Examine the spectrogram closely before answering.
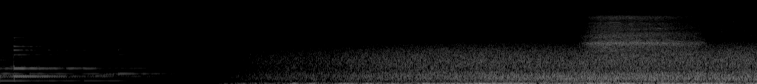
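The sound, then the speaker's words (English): Ocean waves hitting the sand on a Southern California beach: a broad, continuous rushing wash of surf that builds and stays loud, coming in after a few seconds of soft tonal music at the start. “Salty air is filling up my nose. I'm about 1,000 miles from the beginning of the Colorado River. I'm watching wave after wave hit the sand in Southern California.”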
